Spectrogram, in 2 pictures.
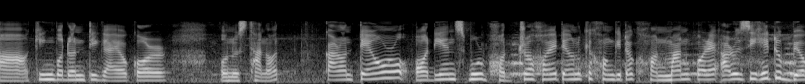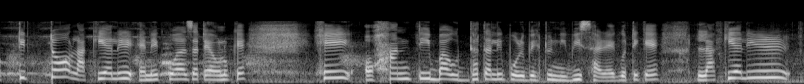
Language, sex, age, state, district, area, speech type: Assamese, female, 18-30, Assam, Nagaon, rural, spontaneous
